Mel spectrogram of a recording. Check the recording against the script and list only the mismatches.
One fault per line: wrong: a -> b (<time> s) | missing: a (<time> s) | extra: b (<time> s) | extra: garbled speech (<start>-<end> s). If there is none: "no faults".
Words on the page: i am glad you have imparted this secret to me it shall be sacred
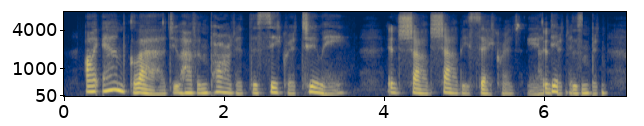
extra: shall (4.6 s)
extra: garbled speech (5.8-6.8 s)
